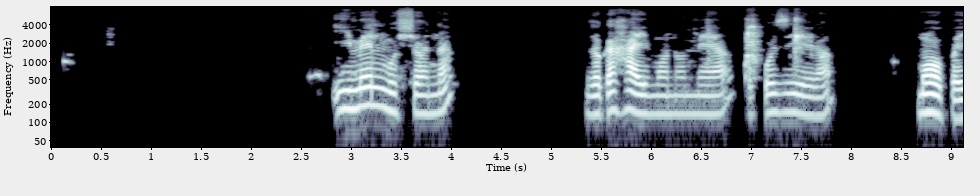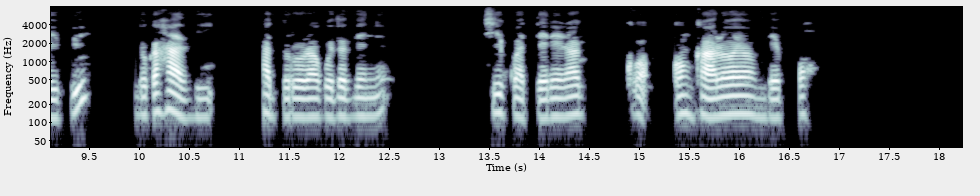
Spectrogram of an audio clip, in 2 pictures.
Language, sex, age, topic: Oshiwambo, male, 25-35, agriculture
